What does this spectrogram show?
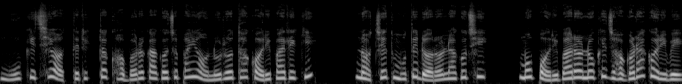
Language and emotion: Odia, fearful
